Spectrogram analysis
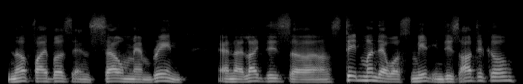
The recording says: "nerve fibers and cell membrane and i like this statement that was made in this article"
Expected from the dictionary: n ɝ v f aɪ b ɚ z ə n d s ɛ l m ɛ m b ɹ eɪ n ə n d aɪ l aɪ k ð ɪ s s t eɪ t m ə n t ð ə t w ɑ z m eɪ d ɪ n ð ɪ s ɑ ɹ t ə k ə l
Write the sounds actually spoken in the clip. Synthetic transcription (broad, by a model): n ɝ f aɪ b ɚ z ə n s ɛ l m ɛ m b ɹ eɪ n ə n aɪ l aɪ k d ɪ s s t eɪ t m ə n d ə t w ɑ s m eɪ d ɪ n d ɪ s ɑ t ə k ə l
